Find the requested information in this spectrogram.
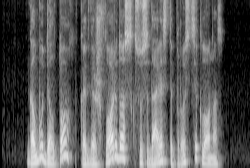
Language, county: Lithuanian, Kaunas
